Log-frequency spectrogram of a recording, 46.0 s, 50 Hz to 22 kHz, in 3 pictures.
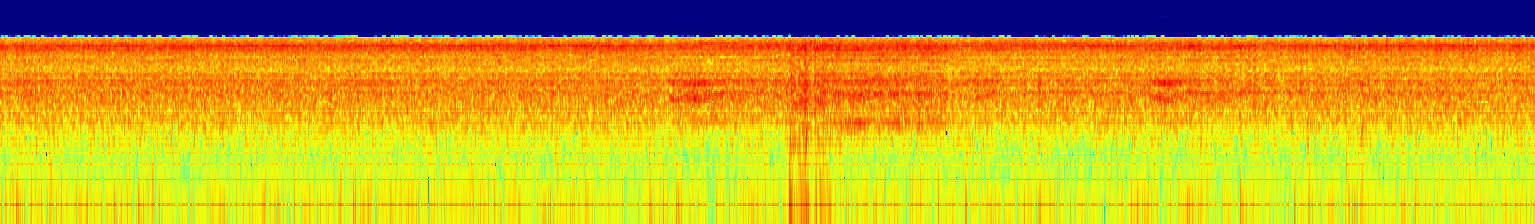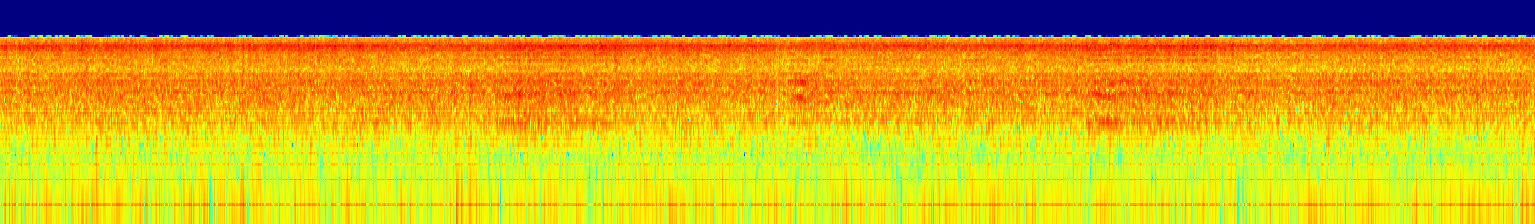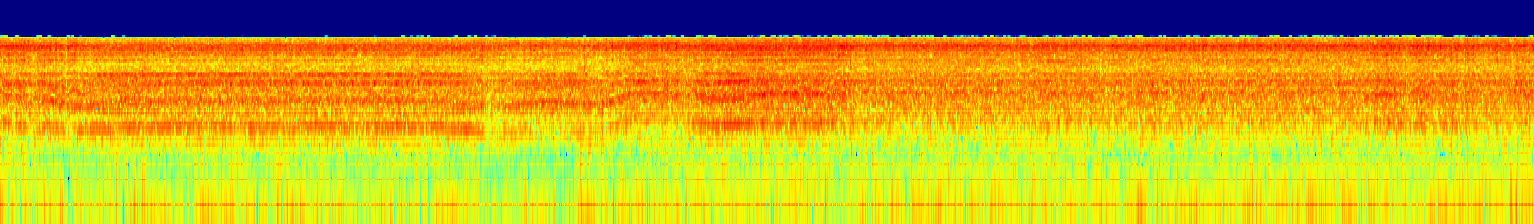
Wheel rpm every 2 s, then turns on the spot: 230, 230, 230, 230, 230, 230, 230, 230, 230, 230, 230, 230, 230, 230, 230, 230, 170, 160, 180, 220, 230, 230, 230.
none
